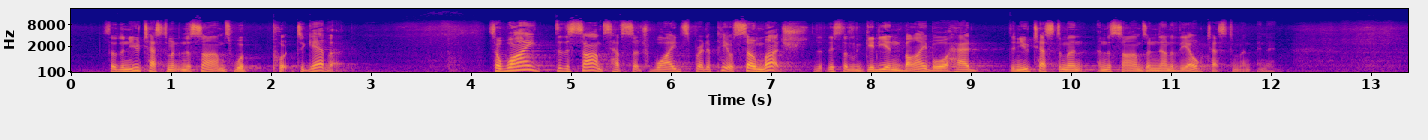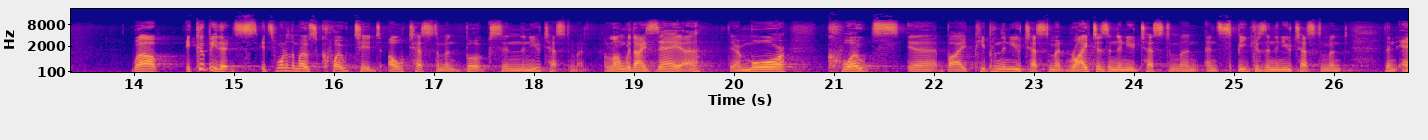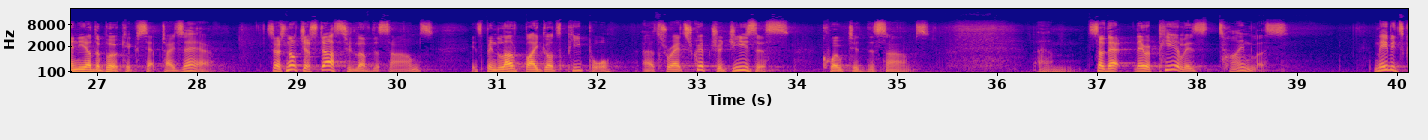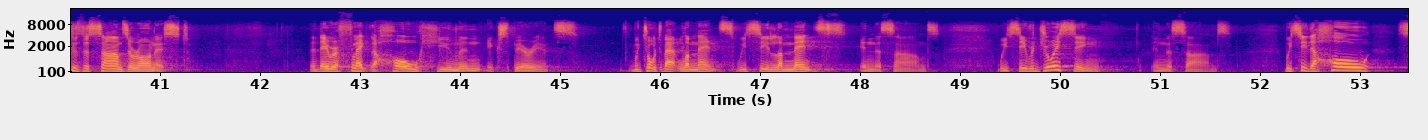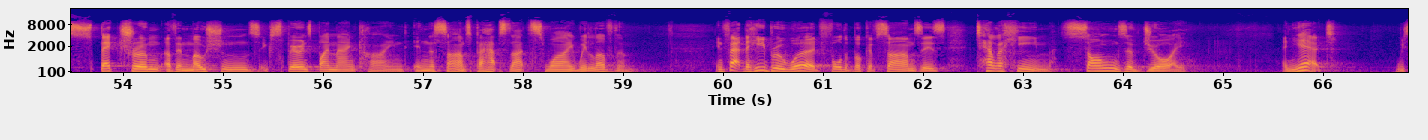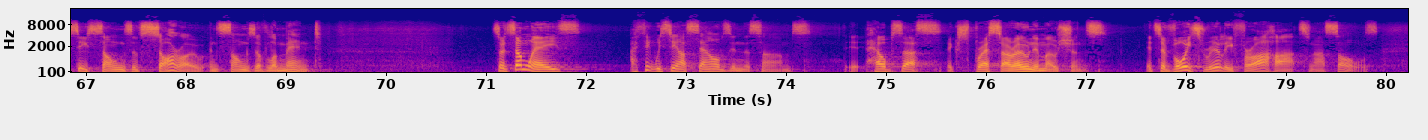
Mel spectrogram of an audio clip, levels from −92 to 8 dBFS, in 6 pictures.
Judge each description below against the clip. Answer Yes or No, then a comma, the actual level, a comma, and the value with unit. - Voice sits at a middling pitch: No, low, 125 Hz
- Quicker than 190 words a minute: No, average, 170 wpm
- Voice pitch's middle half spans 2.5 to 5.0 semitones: No, wide, 5.4 semitones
